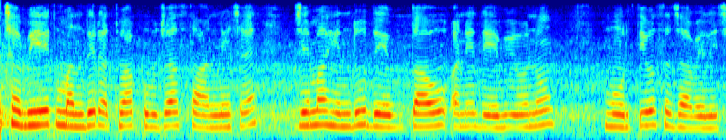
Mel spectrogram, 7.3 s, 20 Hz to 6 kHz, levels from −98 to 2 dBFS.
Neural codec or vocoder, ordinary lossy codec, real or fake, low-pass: codec, 16 kHz, 16 kbps, FreqCodec, larger model; none; fake; 5.4 kHz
